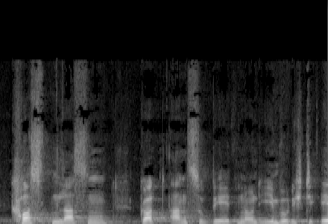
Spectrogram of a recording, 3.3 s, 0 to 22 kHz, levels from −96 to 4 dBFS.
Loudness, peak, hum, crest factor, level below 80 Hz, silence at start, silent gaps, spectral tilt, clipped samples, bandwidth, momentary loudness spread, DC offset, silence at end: -26 LUFS; -4 dBFS; none; 22 dB; -72 dBFS; 0.1 s; none; -4.5 dB/octave; under 0.1%; 16.5 kHz; 11 LU; under 0.1%; 0 s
